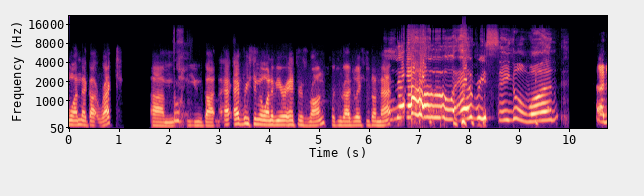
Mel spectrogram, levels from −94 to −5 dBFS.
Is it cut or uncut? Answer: uncut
